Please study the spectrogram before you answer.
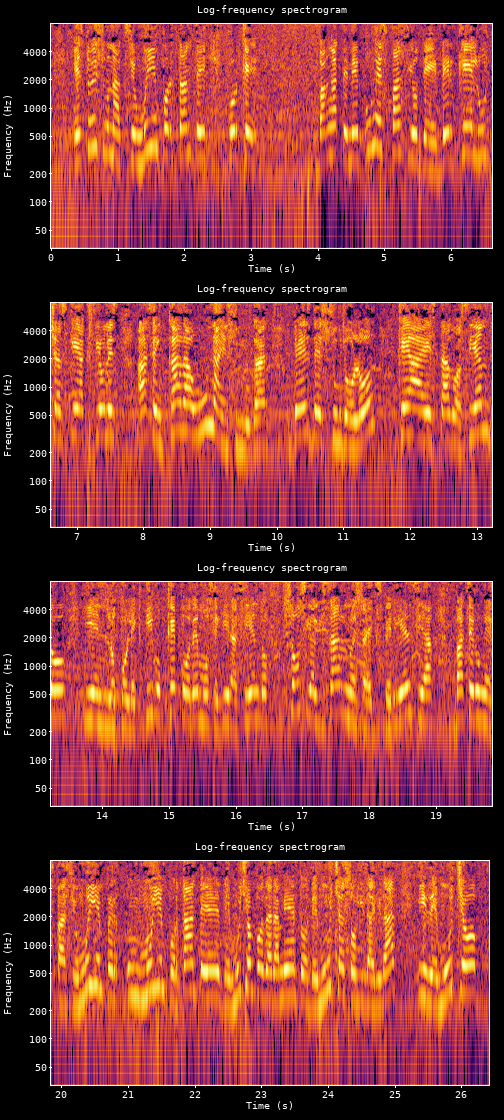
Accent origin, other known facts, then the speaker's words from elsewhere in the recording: Guatemala; soy Maya Cachiquel de Guatemala.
